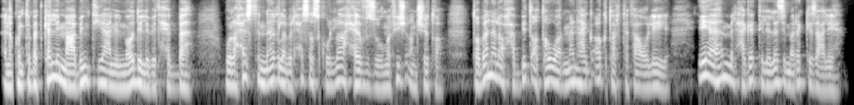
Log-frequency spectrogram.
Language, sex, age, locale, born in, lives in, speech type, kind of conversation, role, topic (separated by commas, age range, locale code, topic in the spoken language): Arabic, male, 25-29, ar-EG, Egypt, Egypt, read, expert-assistant, asker, لو عايز أطور منهج تعليمي جديد، أبتدي أبحث منين وأعرف إيه المصادر اللي هتفيدني فعلاً؟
